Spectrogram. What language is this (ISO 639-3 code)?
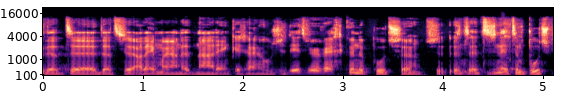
nld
